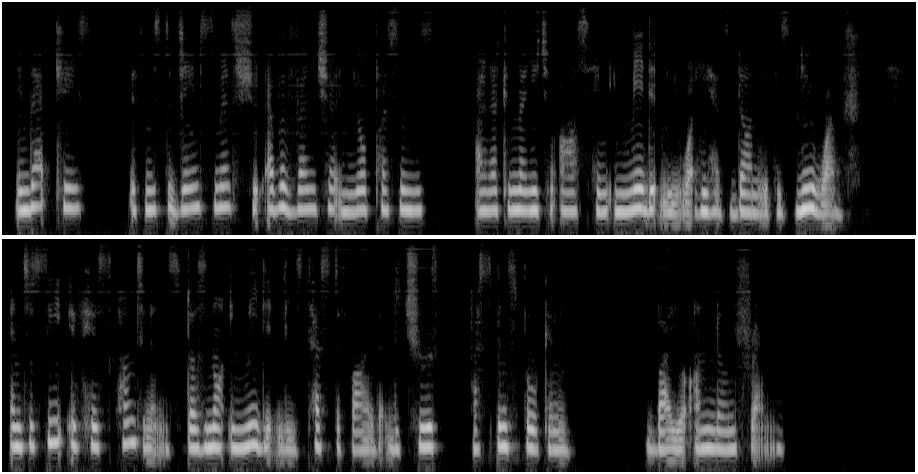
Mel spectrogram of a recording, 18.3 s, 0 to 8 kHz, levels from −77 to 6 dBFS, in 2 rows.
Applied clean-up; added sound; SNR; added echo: neural mask model DeepFilterNet 3.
